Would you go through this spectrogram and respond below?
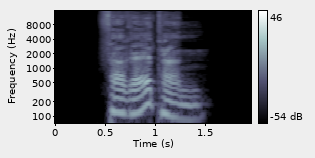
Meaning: dative plural of Verräter
- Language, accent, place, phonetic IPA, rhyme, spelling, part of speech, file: German, Germany, Berlin, [fɛɐ̯ˈʁɛːtɐn], -ɛːtɐn, Verrätern, noun, De-Verrätern.ogg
